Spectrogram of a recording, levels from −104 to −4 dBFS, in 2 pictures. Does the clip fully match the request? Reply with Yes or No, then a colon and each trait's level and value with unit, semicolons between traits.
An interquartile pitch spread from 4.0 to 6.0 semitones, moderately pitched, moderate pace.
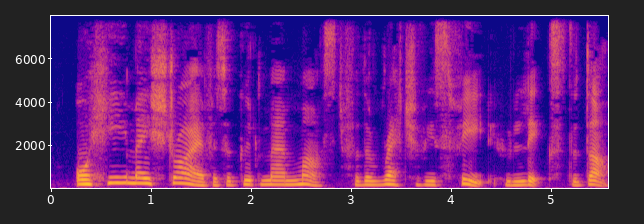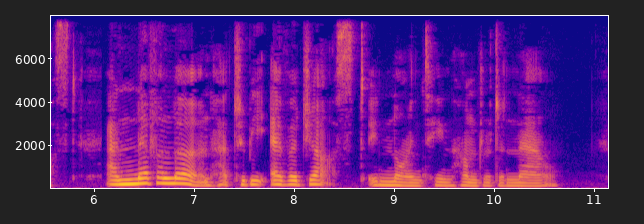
Yes: average, 4.7 semitones; medium, 180 Hz; average, 170 wpm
